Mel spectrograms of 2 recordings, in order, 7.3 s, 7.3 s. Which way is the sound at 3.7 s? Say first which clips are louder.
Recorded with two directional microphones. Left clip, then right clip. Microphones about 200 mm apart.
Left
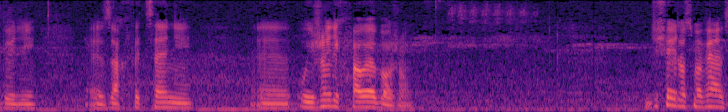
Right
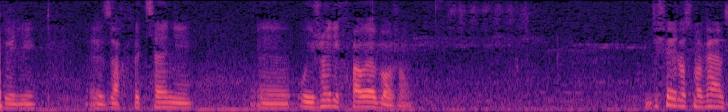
Even; 25° left (ahead or behind).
